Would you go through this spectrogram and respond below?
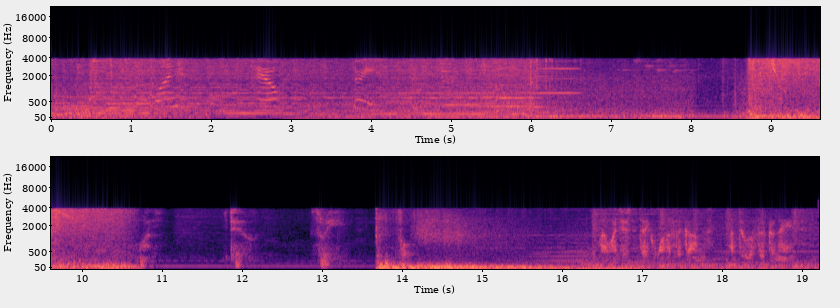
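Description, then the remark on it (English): A grenade explosion in a film scene: a loud, broad blast of about two seconds bursts out after tense dialogue and music, followed by a brief hush with scattered thuds before the noise resumes. “Then toss it as far as you can. Keep the phone on so I can hear the explosion.”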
